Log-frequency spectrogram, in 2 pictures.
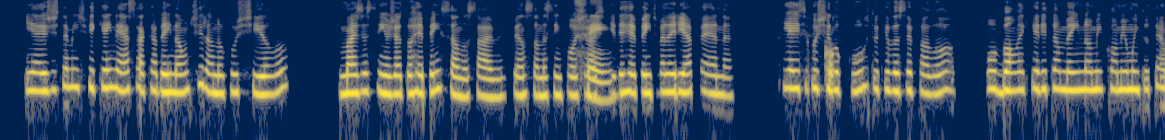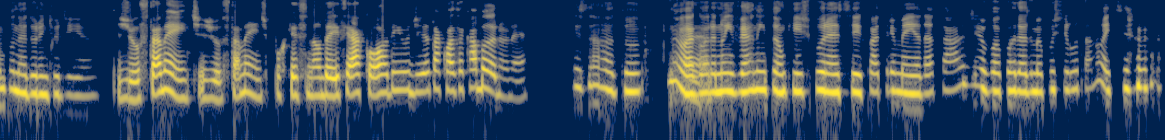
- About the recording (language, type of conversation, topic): Portuguese, advice, Como posso usar cochilos para aumentar minha energia durante o dia sem atrapalhar o sono à noite?
- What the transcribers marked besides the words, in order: static; tapping; distorted speech; chuckle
